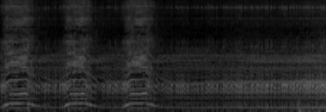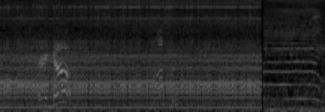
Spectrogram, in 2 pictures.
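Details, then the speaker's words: Traxxas nitro RC truck engine, previously locked solid and unused a couple of years, freed by disassembly; small engine buzzes then settles to steady high-pitched idle, running freely; slight air leak on top to investigate; normal running. "well that's the first time this trucks been started from what it sounds like in a couple of years so she runs pretty good she's got a little bit of air leak on the top will will investigate that further"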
